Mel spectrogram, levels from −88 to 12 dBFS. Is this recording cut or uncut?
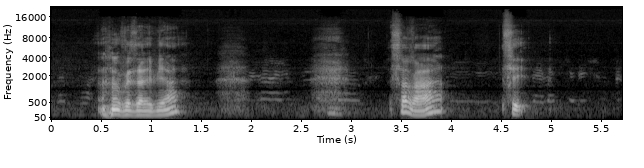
uncut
